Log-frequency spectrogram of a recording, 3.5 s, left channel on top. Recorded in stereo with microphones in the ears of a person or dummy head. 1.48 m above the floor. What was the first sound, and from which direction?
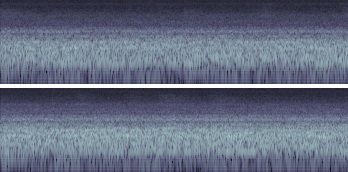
Only background noise.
